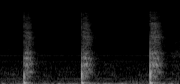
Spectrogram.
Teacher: Are your vocal cords vibrating when you're saying the sound P, p, p, p? You feeling any vibrations in your throat? No, your vocal cords are not producing a sound.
